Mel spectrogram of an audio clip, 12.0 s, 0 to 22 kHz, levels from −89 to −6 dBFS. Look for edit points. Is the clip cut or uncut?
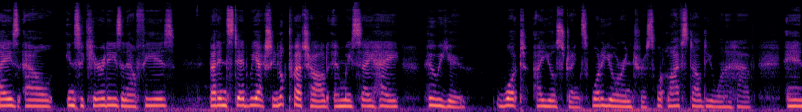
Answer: uncut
